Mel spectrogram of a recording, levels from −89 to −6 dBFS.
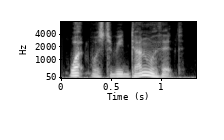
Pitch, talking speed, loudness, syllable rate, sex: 120 Hz, 310 wpm, -19 LUFS, 6.3 syllables/s, male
